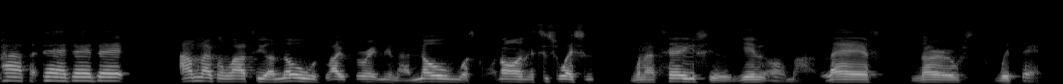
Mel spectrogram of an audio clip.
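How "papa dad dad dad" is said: mock girl's screaming, high, drawn-out wailing cry. Recounting a scene where a girl screams for her passed-out dad, imitating a girl screaming.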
